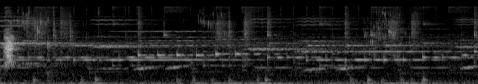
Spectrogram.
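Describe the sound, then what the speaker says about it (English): In the Stardew Valley video game, plants are watered with a run of short, soft watery drips and splashes over light chiming game music, fairly quiet with no talking. "Now let's water our plants."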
